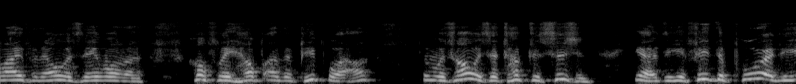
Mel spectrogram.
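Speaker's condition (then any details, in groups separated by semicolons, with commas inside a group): Cerebral palsy; affects speech and swallowing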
